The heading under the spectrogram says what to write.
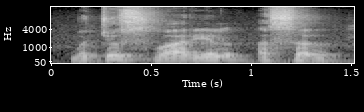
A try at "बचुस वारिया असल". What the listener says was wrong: वारियल क्या होता है?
